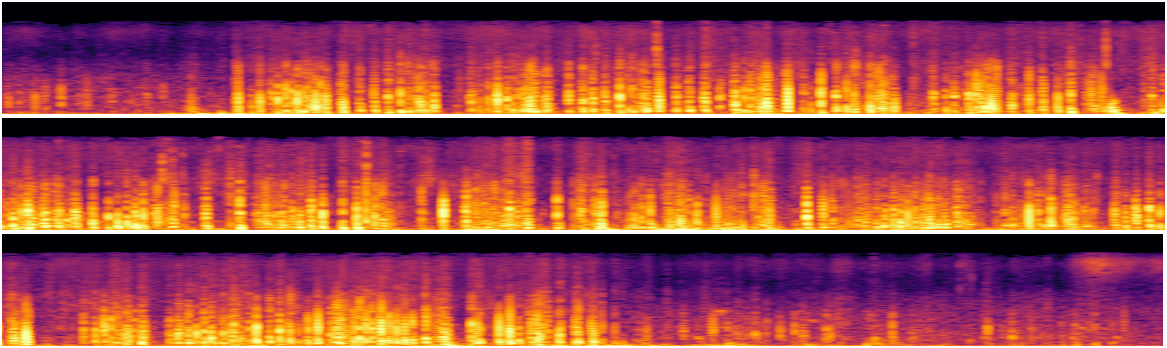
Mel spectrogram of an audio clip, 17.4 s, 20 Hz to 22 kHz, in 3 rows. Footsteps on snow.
0:01.1 0:14.7

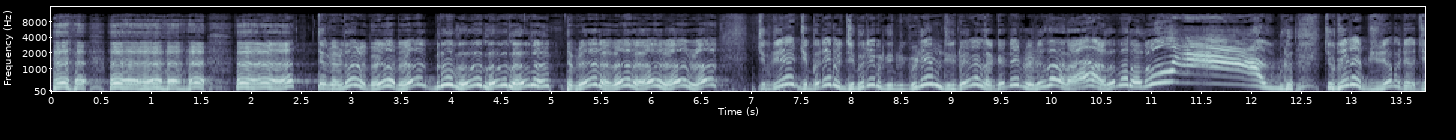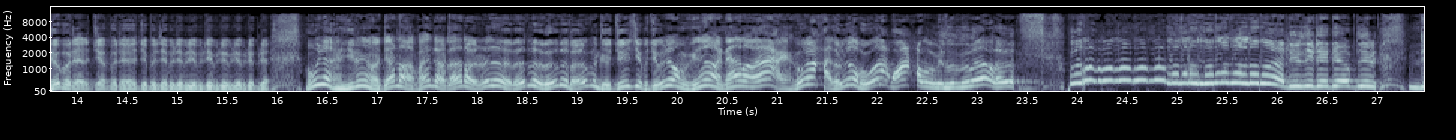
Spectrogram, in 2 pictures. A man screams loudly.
0:11.3 0:12.7

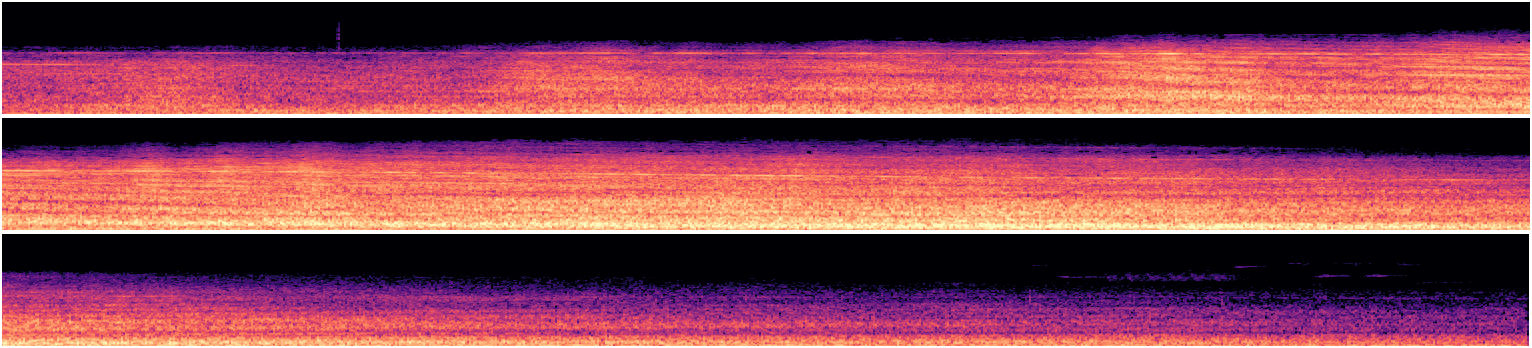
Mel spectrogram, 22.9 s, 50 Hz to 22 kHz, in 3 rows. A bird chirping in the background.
0:19.8 0:22.9

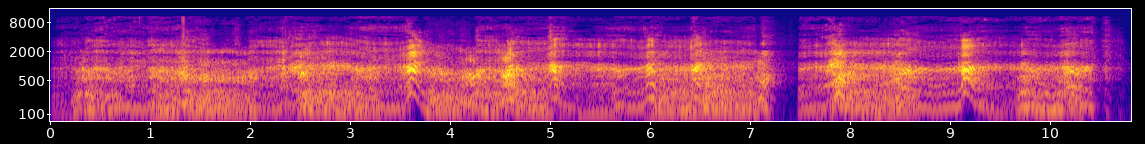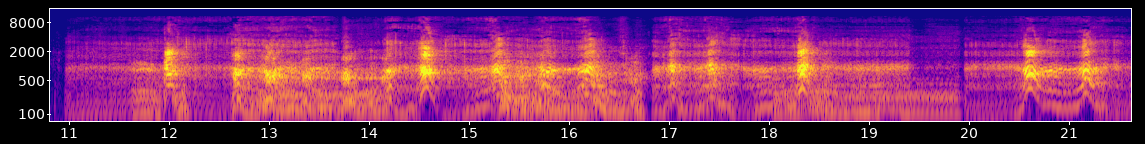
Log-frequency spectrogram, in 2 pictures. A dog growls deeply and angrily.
0:00.0 0:07.3, 0:11.6 0:21.6

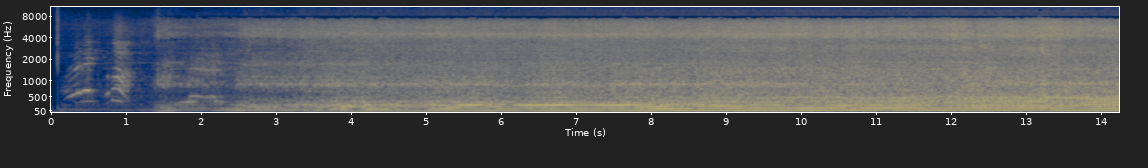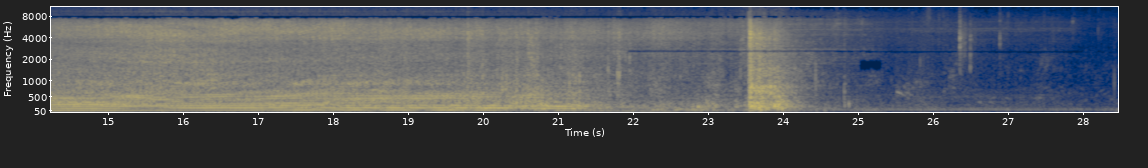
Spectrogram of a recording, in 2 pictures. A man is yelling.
0:00.1 0:01.2

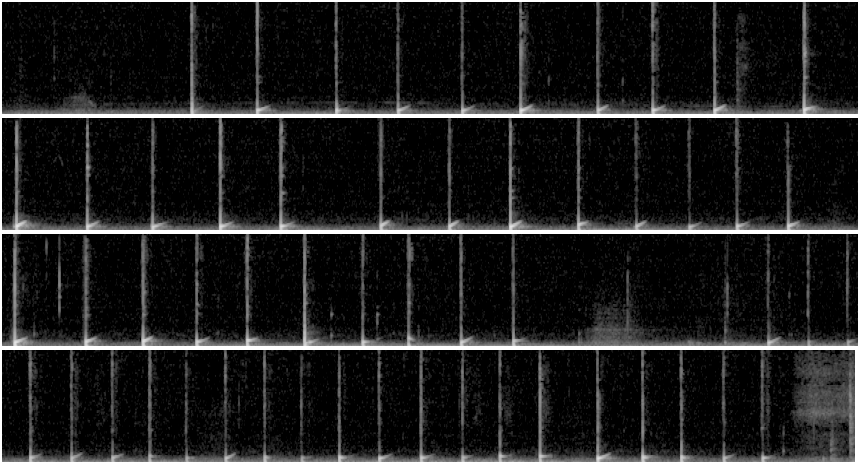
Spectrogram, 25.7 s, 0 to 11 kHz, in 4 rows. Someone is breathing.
0:00.3 0:01.0, 0:17.2 0:18.4, 0:25.1 0:25.7

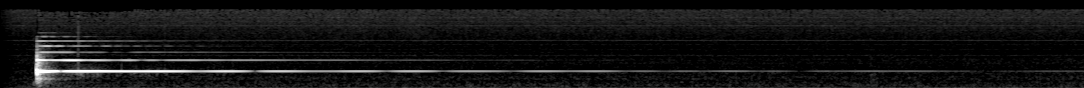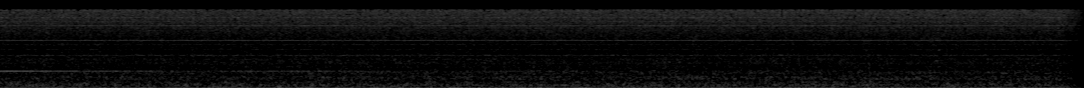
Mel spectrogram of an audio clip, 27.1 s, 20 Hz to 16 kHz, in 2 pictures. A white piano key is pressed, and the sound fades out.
0:00.0 0:06.5

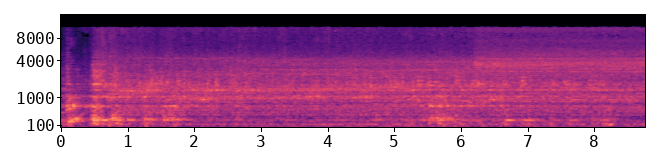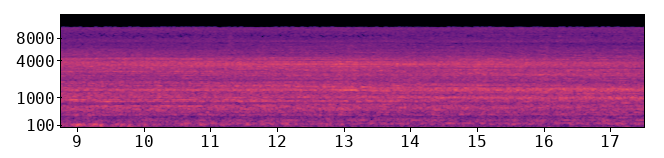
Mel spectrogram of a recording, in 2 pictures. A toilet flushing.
0:00.0 0:06.3

